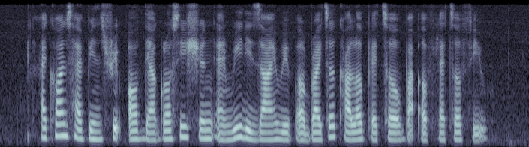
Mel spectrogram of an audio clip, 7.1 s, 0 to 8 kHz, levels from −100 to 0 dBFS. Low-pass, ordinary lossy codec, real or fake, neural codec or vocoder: 7.2 kHz; none; real; none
